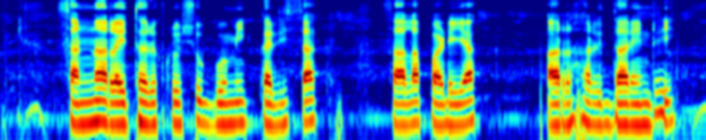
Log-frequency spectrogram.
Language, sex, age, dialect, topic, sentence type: Kannada, male, 25-30, Dharwad Kannada, agriculture, statement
